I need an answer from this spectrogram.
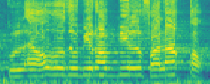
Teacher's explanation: qaf qalqalah, mesti bunyi lantunan, detakkan. Kalau dia baris mati, sukun.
